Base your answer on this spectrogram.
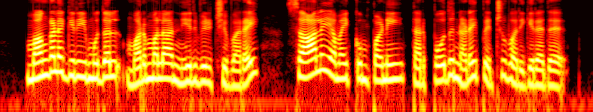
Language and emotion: Tamil, neutral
